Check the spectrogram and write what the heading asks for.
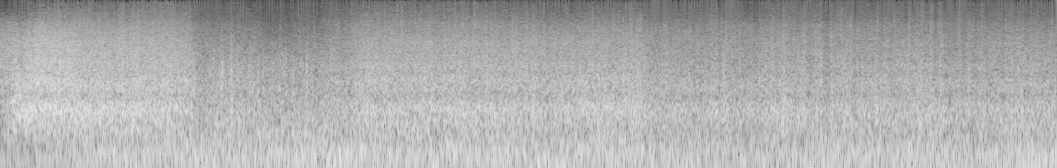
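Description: Space Shuttle main engine, burning liquid hydrogen and oxygen, firing on a test stand: a loud, steady rocket roar heard across open ground. The rumble grows heavier and deeper about six and a half seconds in.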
